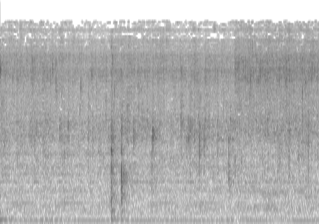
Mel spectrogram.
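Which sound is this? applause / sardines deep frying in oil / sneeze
sardines deep frying in oil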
